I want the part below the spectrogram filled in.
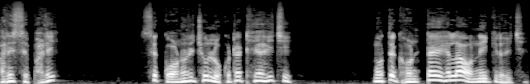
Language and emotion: Odia, fearful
